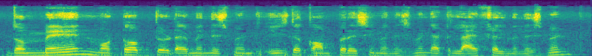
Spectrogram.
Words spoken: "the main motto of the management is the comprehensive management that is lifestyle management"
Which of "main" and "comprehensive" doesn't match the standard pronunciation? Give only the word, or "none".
comprehensive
